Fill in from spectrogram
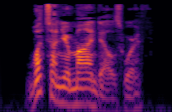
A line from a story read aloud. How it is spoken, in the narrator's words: Keating snapped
